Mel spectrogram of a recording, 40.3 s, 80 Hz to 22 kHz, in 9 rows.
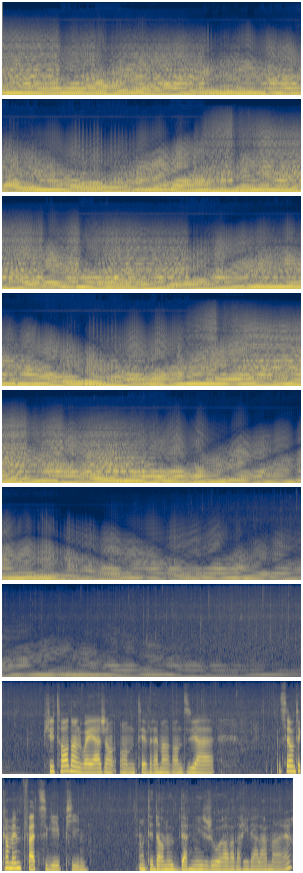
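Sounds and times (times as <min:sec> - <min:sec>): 
layered synthesized drone with filtered textures: 0:00.0 - 0:31.4
speech: 0:32.1 - 0:34.8, 0:35.5 - 0:37.2, 0:37.9 - 0:40.2.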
